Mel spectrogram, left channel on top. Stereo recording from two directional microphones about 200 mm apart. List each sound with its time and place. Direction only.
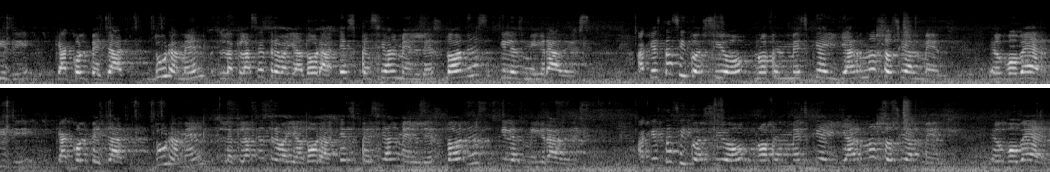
0.5 s a woman's voice: 55° left (ahead or behind)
